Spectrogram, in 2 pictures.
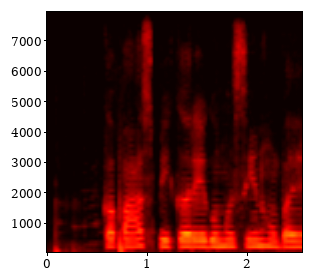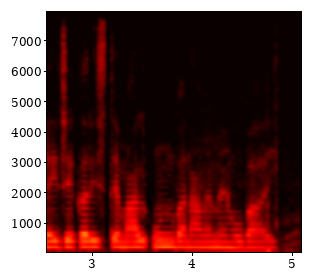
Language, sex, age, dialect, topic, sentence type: Magahi, female, 18-24, Southern, agriculture, statement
